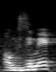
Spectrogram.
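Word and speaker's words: oximato: এবার গ্লাইঅক্সিম থেকে যখন অ্যানায়ন তৈরি হয় আমরা বলি অক্সিমেট আয়ন। এবার সেটা লিগ্যান্ড হিসেবে যখন উচ্চারণ হয় তখন অক্সিমেটটা লাস্টে ইটা চলে গিয়ে ও চলে আসে, অক্সিমেটো।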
